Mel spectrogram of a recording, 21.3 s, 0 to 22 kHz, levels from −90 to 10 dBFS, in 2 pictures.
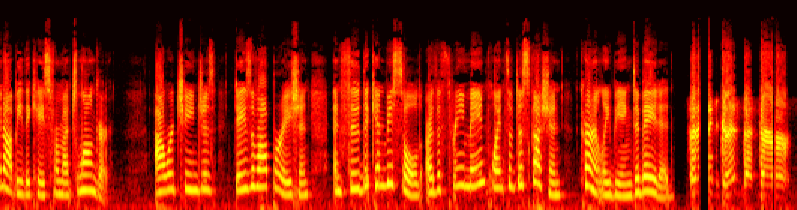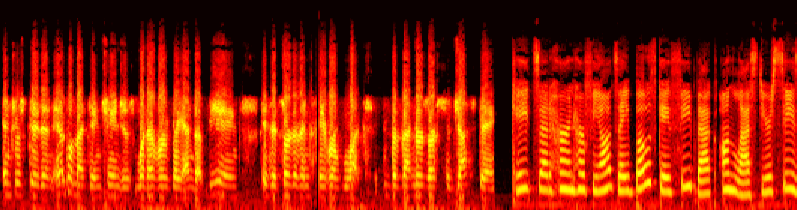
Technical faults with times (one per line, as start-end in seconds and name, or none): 9.32-9.51 digital broadcast dropout
10.30-10.34 block of digital silence
14.84-14.88 block of digital silence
